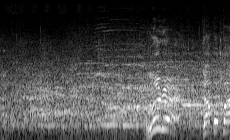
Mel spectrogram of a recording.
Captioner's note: audience jeers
